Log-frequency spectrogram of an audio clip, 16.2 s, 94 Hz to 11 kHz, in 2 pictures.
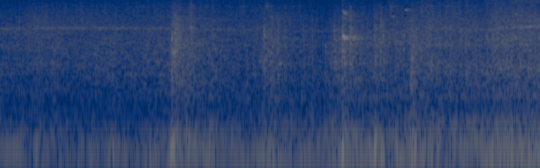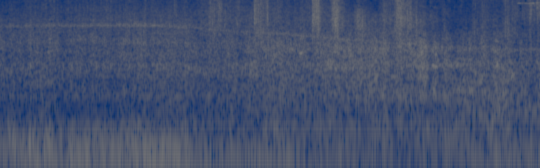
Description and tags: Big Truck Approach FF658
Truck, Big truck approach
